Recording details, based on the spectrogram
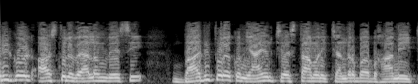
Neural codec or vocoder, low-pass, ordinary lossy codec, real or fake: none; none; none; real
